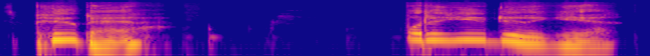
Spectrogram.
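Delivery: put-on very high-pitched, generic, unconvincing British accent. Talking about the Christopher Robin movie with others, try a failed Ewan McGregor impression. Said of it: "that just sounds like a regular British person".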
